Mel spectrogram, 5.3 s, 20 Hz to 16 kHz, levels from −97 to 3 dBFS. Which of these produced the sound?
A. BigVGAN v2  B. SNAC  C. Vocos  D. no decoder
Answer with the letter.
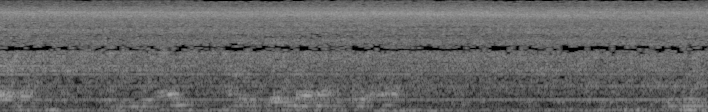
D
